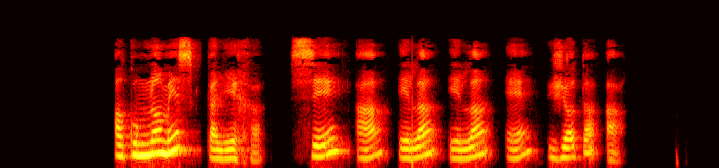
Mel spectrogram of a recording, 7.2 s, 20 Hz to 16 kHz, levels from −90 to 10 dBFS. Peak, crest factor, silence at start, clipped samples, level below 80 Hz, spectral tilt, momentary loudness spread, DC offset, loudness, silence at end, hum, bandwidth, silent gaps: -2 dBFS; 18 dB; 1.15 s; under 0.1%; -58 dBFS; -5 dB/octave; 15 LU; under 0.1%; -18 LUFS; 1 s; none; 7.8 kHz; 2.79-2.90 s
